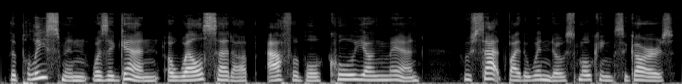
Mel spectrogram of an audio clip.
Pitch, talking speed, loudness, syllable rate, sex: 200 Hz, 165 wpm, -16 LUFS, 4.8 syllables/s, female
